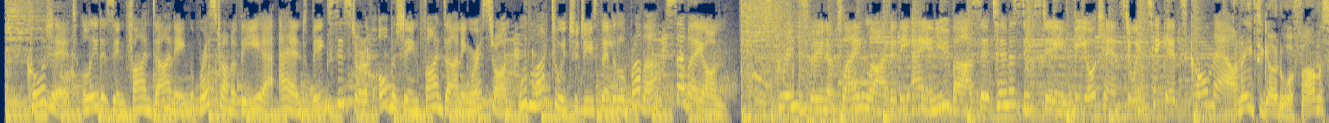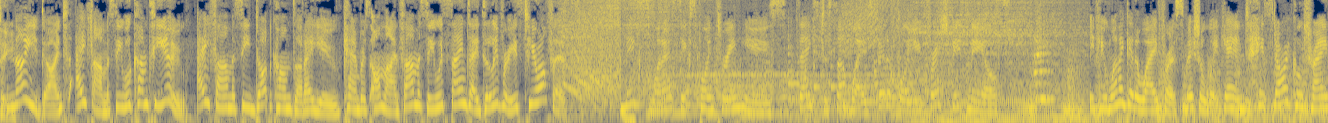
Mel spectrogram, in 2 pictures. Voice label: female talent retail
